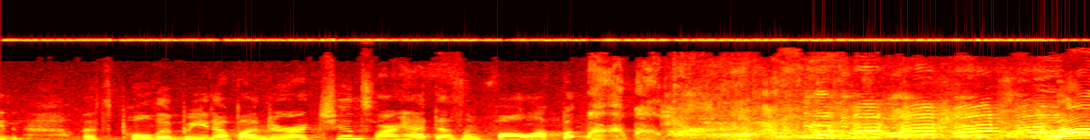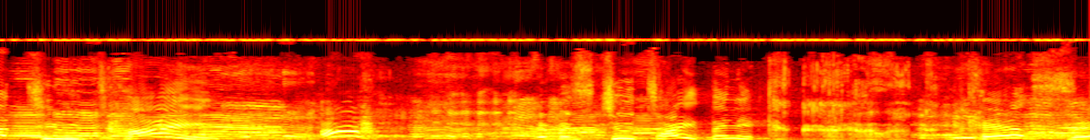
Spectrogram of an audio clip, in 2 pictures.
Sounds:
Speech, inside a small room

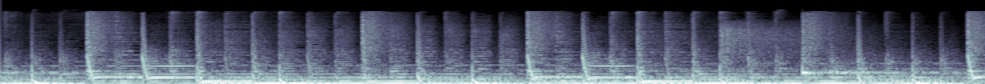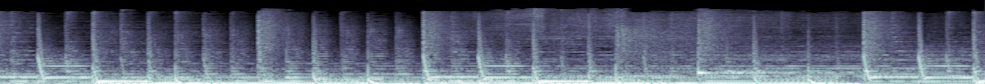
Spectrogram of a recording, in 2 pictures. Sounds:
Rhythm and blues, Music

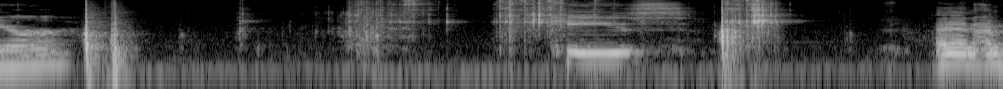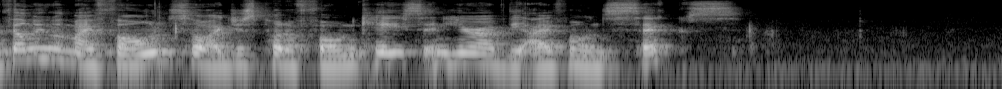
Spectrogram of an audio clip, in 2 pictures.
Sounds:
inside a small room, Speech

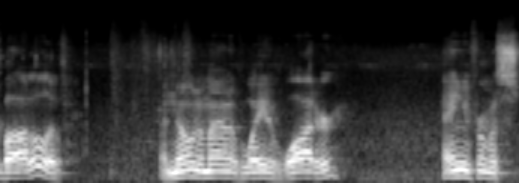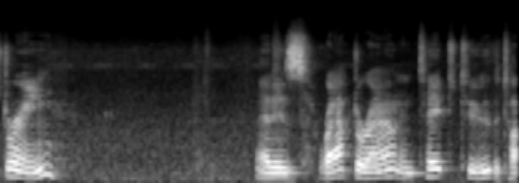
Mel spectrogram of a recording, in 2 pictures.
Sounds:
Speech

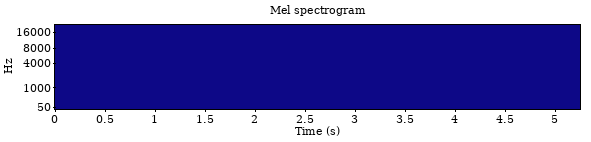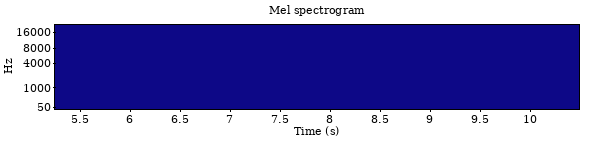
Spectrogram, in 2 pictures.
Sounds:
cupboard opening or closing

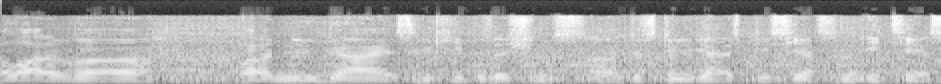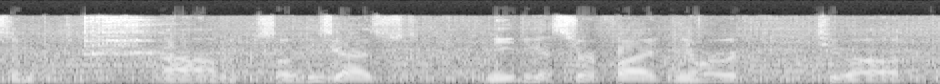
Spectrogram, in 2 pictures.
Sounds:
Speech

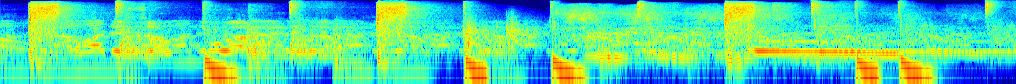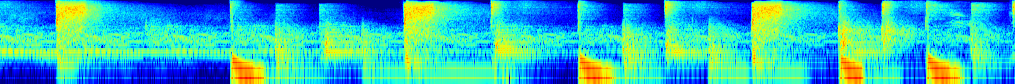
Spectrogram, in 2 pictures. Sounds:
Music, Electronic music, Dubstep

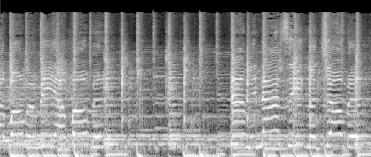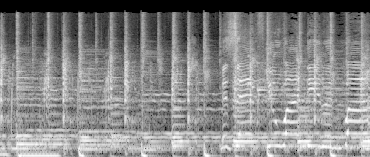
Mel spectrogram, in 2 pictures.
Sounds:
Reggae, Music

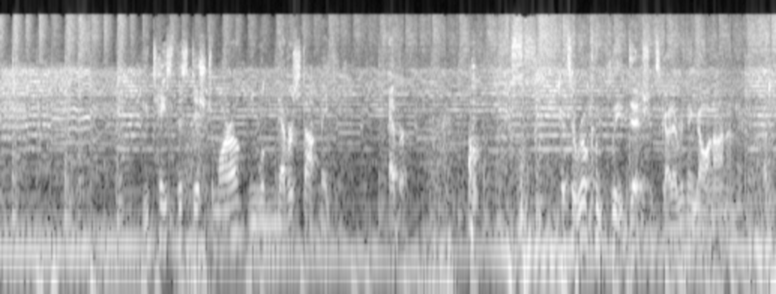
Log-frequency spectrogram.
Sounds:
Speech, Music

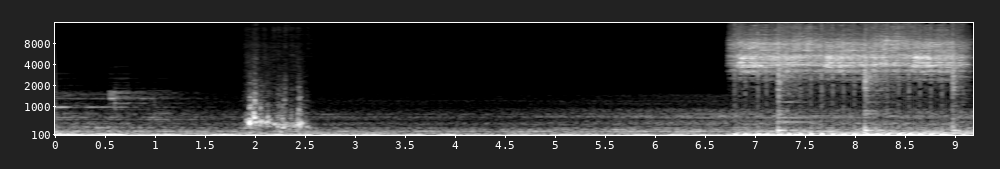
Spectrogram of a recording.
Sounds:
Bass drum, Drum kit, Drum, Percussion

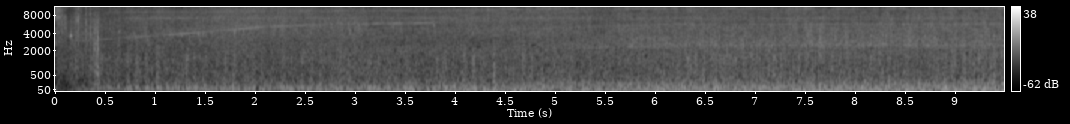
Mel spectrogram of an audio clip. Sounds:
Vehicle

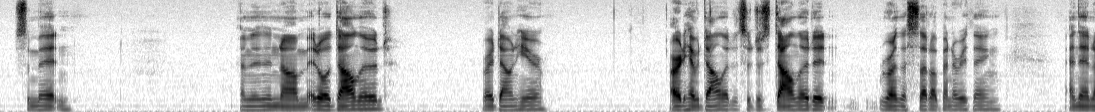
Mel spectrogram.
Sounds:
Speech

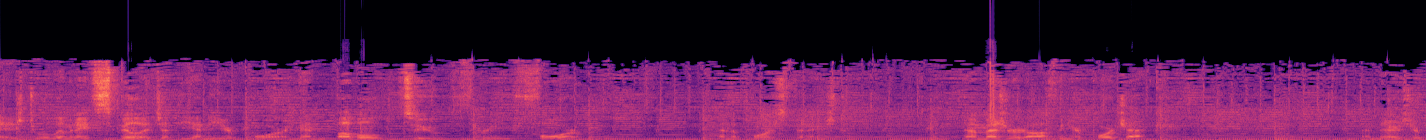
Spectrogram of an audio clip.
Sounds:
Speech, Music

